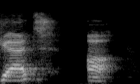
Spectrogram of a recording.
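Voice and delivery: deep, low voice. Retelling how he ordered you off the sofa, use a deep Les Brown voice. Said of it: "in his deep Les Brown voice".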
